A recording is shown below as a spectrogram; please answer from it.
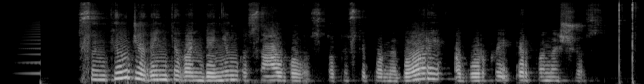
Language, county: Lithuanian, Panevėžys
